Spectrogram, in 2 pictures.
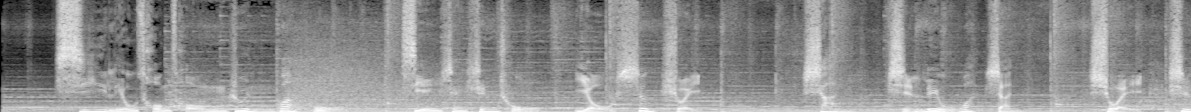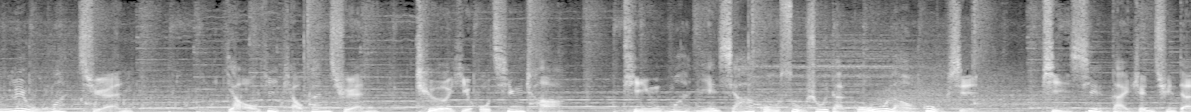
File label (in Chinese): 男 旅游广告, 国语男声配音 磁性; 男98磁性专题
